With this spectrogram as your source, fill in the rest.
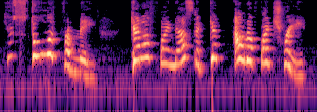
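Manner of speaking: high, loud, fast accusation; furious scolding. Acted. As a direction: chase him off her nest. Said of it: "she sputtered".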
